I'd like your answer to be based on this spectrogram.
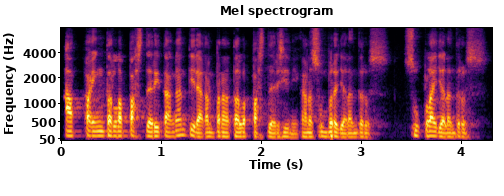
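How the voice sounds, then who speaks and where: A man's voice: lowish voice, rapid-fire. A middle-aged man preaching a sermon as a pastor, telling stories with humorous asides. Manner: animated storytelling with humorous asides.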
